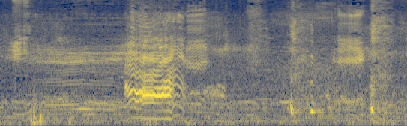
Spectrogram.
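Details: Galapagos sea lion in Ecuador's Galapagos Islands uttering one loud, harmonic, bleating cry about half a second long, with a few short clicks and knocks around it and a steady background hiss.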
